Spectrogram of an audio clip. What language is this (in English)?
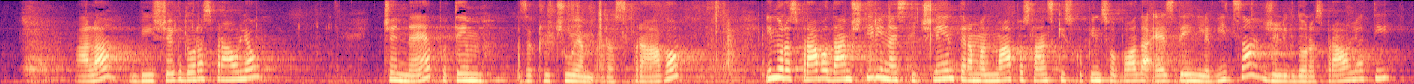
Slovenian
